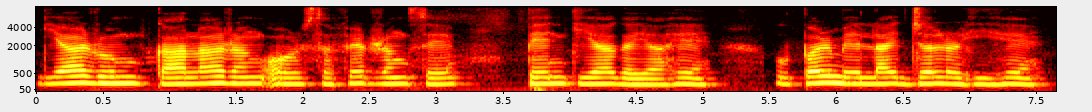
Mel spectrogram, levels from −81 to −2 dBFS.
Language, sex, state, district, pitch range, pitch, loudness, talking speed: Hindi, female, Arunachal Pradesh, Papum Pare, 175-190 Hz, 180 Hz, -17 LUFS, 140 wpm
